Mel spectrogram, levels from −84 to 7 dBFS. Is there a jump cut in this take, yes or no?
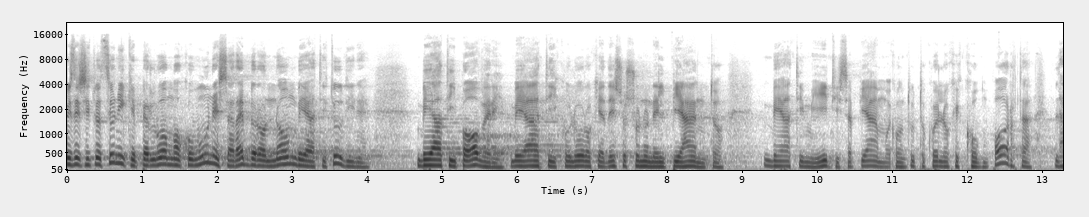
yes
